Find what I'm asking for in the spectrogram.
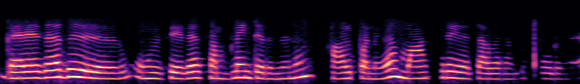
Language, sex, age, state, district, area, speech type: Tamil, female, 18-30, Tamil Nadu, Cuddalore, urban, conversation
